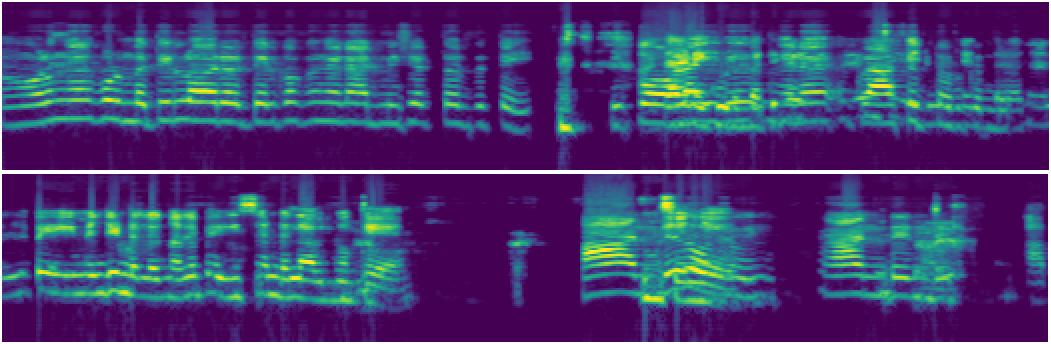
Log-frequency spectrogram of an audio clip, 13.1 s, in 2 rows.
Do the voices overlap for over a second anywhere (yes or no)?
yes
